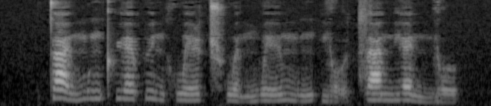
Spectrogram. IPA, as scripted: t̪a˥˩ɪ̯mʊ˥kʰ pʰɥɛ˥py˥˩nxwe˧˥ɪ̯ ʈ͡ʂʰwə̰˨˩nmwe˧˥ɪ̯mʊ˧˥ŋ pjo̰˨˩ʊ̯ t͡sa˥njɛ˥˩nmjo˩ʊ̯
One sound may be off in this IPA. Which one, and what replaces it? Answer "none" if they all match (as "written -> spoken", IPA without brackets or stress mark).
kʰ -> ŋ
